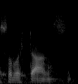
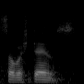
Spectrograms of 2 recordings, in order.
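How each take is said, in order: First: The last vowel is a long 'aa' sound. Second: The last vowel is a short 'e' sound. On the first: "कोई कोई सबस्टांस पढ़ता है" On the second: "सबस्टेंस या सबस्टांस"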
